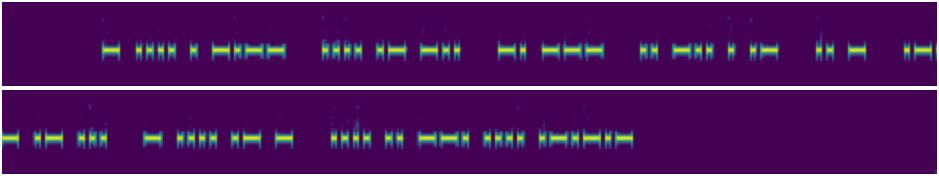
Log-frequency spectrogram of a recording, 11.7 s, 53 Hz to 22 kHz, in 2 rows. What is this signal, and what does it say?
Morse code, heard as a keyed tone, about 34 wpm, 700 Hz. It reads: THEY HAD NO IDEA IT WAS THAT HIGH.
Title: Sentences from Top 1000 Words - Review Part 1 - 35wpm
